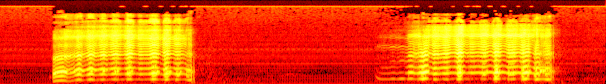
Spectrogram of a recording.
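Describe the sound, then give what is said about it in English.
Two long, quavering sheep bleats separated by nearly two seconds of silence, each loud and nasal with a shaky, wobbling tone, the second slightly longer than the first. “Hey, Paul, there's the sheep.”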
